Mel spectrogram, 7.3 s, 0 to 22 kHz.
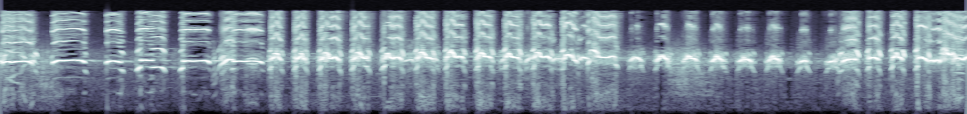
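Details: Osprey calling at its nest, where a live fish was brought on 25 July 2018 around 5:23 PM: an almost continuous series of strident whistled chirps, several per second, steady and insistent.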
